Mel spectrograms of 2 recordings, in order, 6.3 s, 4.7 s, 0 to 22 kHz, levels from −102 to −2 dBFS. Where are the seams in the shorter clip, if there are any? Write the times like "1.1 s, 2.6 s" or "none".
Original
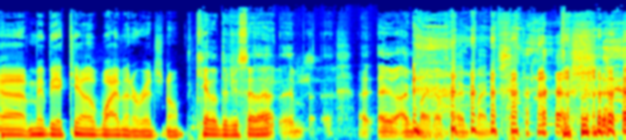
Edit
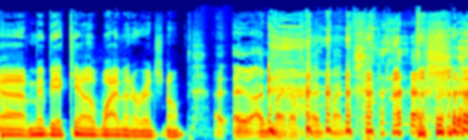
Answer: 1.9 s

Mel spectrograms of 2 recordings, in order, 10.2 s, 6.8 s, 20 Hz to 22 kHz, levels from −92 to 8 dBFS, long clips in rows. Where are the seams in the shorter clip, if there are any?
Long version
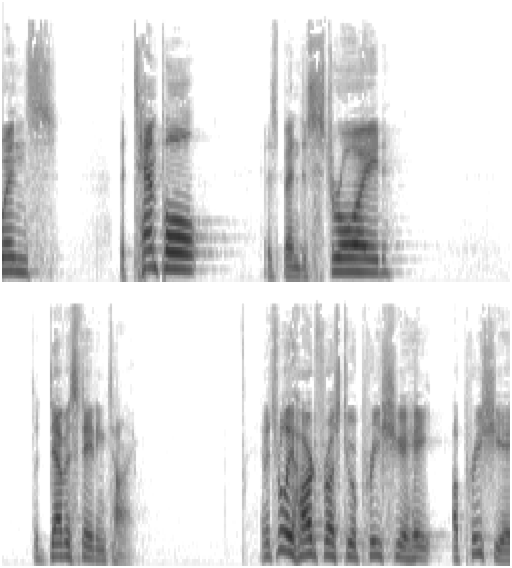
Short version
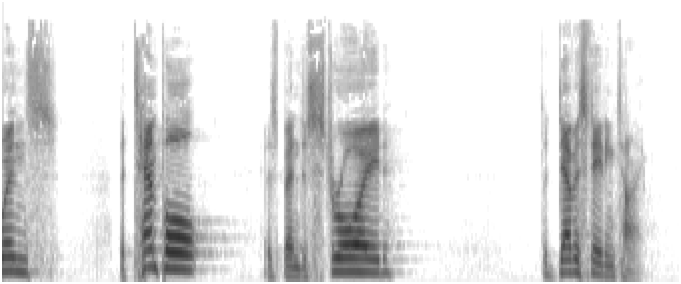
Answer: none

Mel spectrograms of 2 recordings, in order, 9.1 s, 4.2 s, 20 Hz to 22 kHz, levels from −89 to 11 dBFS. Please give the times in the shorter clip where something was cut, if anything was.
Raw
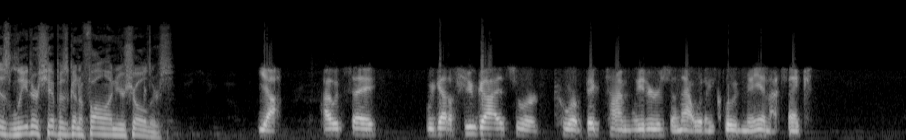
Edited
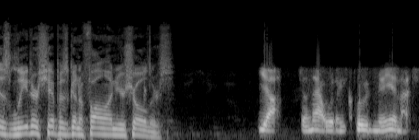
3.0 s

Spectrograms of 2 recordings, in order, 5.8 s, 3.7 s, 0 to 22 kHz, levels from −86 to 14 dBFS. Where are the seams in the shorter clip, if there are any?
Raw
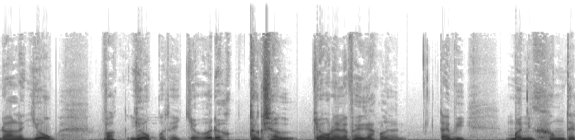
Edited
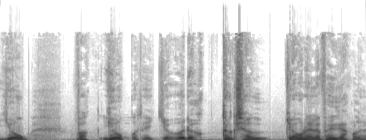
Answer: none

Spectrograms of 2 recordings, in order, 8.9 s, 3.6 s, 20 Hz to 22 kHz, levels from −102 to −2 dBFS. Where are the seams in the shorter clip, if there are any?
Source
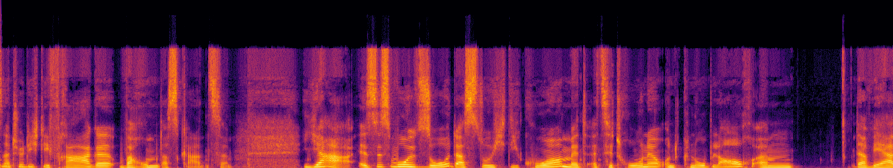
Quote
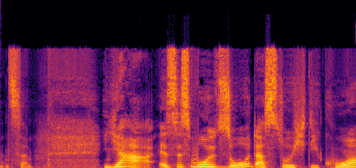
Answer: none

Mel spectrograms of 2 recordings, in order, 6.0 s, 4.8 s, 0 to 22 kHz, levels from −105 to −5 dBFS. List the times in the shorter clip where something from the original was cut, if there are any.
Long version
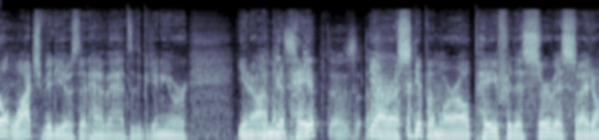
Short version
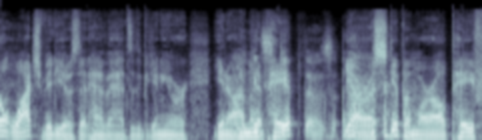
2.1 s

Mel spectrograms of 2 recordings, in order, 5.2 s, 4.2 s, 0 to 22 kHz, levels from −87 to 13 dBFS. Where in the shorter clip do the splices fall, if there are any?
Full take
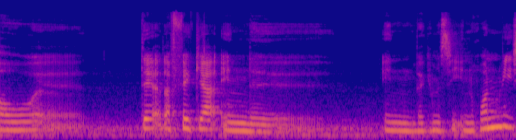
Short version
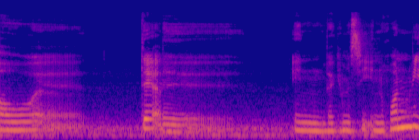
1.6 s

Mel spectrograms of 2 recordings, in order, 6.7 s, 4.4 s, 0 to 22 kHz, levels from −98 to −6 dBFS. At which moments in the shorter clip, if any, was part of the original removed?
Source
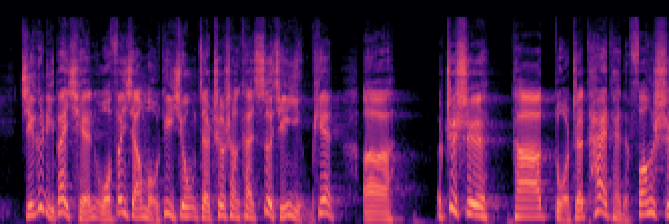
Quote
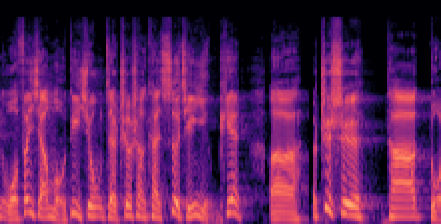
3.1 s

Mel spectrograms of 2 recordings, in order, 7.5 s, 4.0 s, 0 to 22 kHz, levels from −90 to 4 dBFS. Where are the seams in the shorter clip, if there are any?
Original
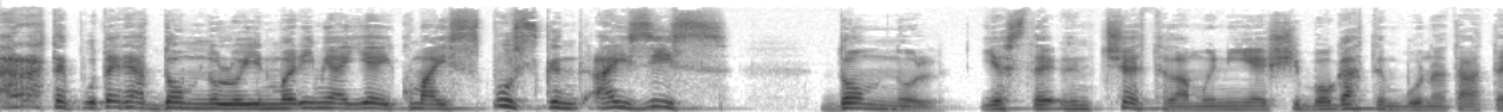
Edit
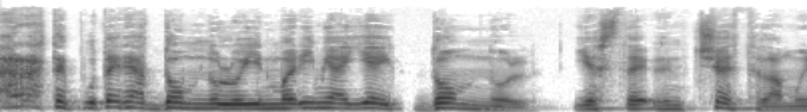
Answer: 2.0 s

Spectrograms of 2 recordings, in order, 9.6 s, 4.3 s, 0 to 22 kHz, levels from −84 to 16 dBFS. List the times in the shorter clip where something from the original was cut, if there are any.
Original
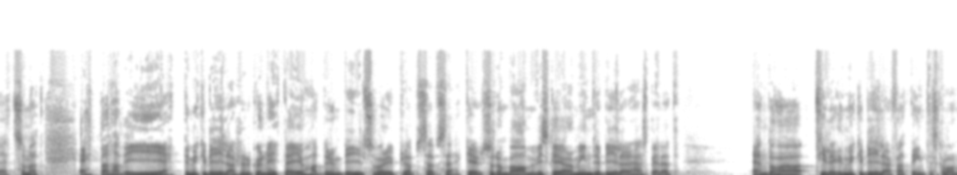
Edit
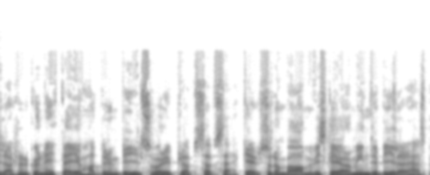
none

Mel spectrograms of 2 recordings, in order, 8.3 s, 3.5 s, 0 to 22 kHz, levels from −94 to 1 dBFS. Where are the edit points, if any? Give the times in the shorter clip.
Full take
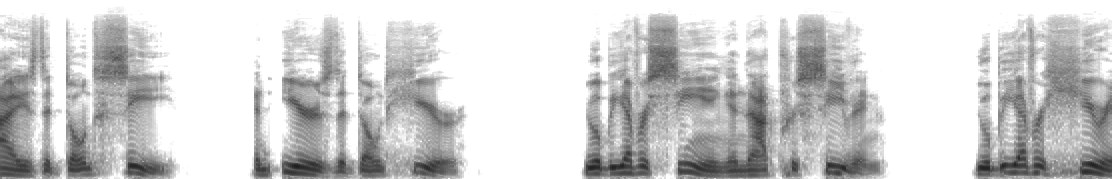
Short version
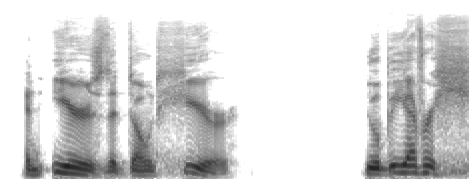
2.5 s

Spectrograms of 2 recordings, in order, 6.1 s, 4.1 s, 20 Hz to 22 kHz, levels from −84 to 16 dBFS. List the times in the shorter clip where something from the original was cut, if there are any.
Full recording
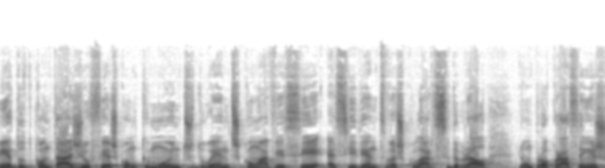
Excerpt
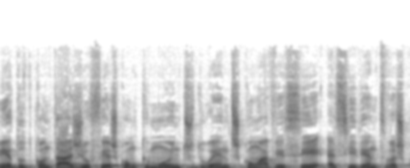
none

